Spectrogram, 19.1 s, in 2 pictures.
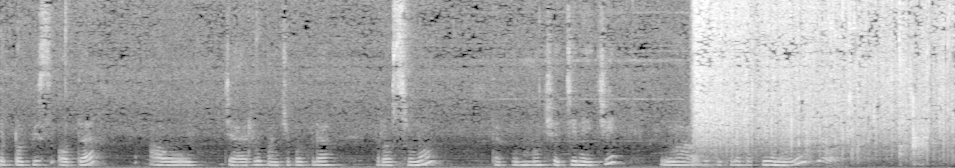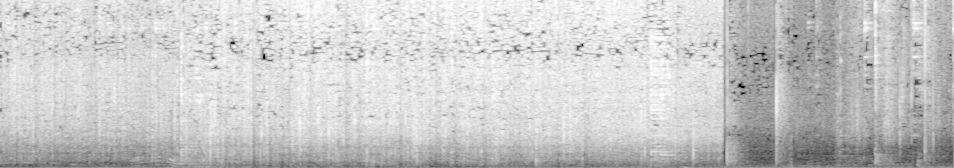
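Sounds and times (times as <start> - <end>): food sizzling in hot oil: 6.8 - 19.0
spatula stirring: 12.8 - 16.5, 17.9 - 19.0.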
